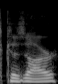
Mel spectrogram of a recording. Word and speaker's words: Kassar: of people say say czar but I think it's kazar yeah sorry I'm trying to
